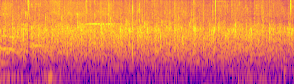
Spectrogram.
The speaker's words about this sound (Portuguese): Pode aplaudir Jesus, gente, pela vida dele.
